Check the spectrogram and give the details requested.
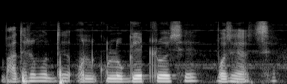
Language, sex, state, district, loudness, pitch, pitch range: Bengali, male, West Bengal, Darjeeling, -17 LUFS, 140 Hz, 135-155 Hz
